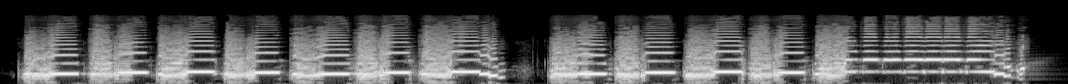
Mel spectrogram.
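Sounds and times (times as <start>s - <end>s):
clean harmonica: 0.2s - 10.3s.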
